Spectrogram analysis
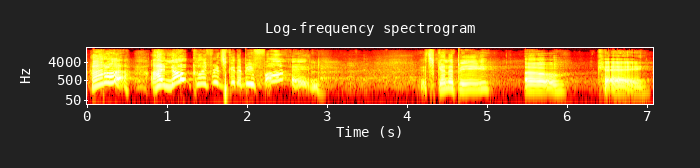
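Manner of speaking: very high, hammed-up tearful wail, easing at the end; mock crying. Dad bawling over a Clifford movie, mock crying. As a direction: imitate bawling through your own reassurance. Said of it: "the whole time I'm crying".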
